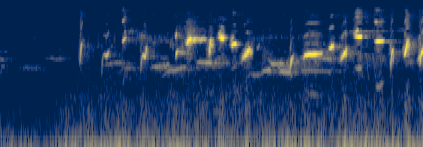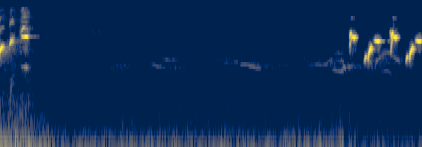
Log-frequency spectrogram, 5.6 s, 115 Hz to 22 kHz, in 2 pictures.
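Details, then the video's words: Winner goldfinch, recorded for training other birds, delivers a three-second jumble of rapid twittering and chirping notes, then a pause and a brief run of high chirps. "BEST 12h GOLDFINCH Winner"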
